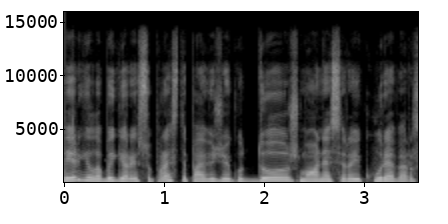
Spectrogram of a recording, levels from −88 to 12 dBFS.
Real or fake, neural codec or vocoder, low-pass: real; none; 14.4 kHz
